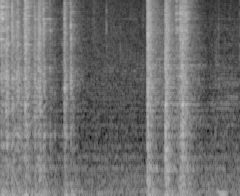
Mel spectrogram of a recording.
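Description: Keys and cutlery clinking and rattling against each other in a tray as a hand rummages through them. The clicks come in two quick clusters, one at the start and another about a second and a half in.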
